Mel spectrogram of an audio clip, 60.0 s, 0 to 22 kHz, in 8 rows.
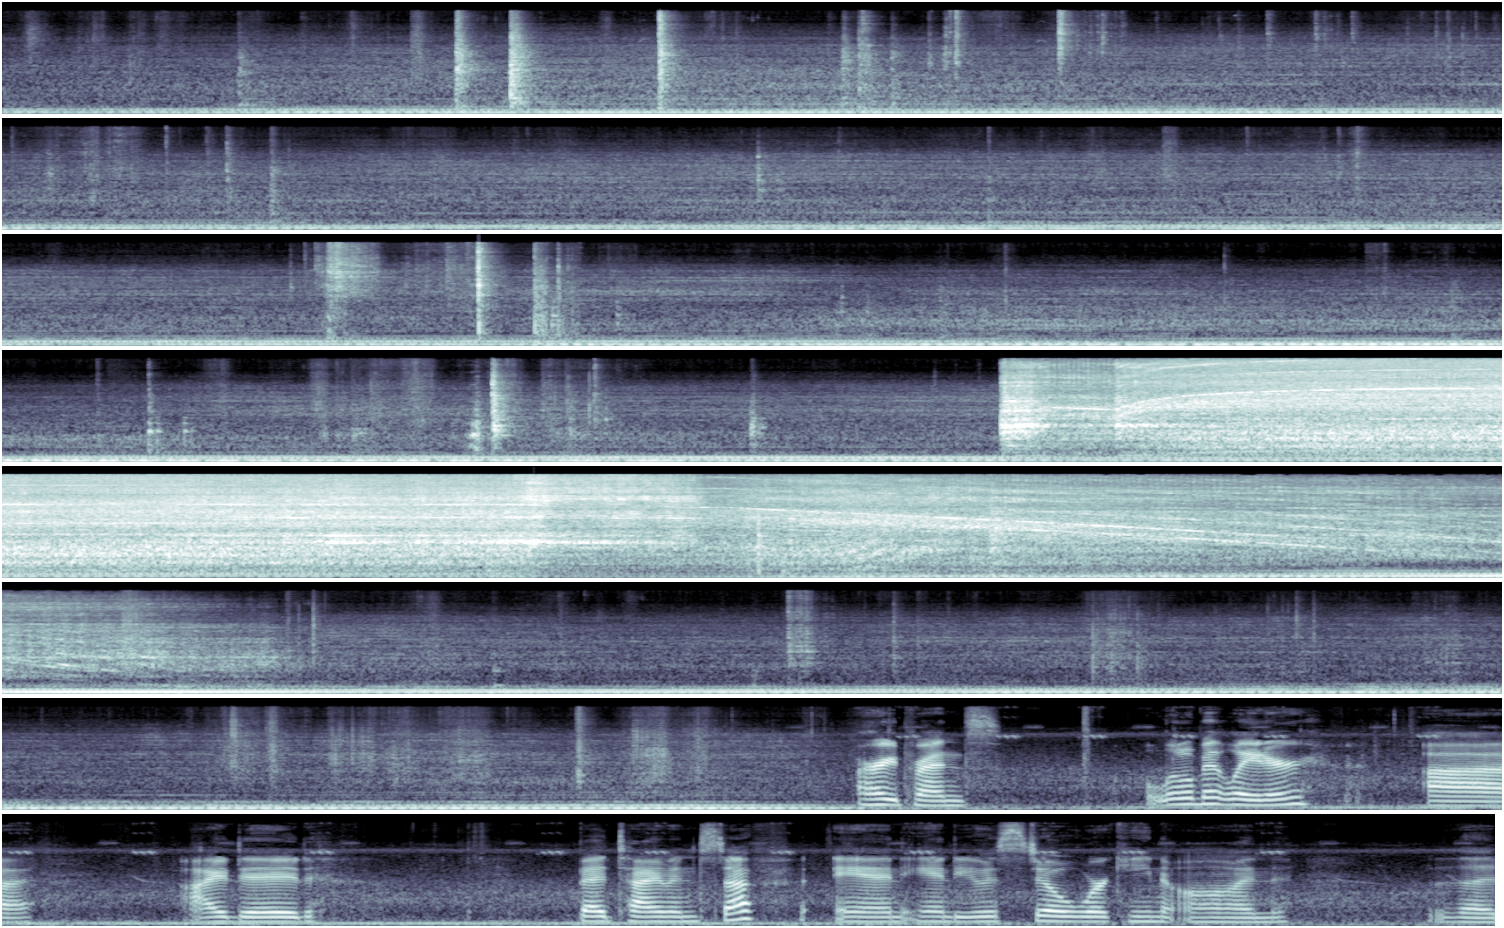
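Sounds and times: low engine hum: 0.0s - 31.4s, 33.5s - 49.2s
circular saw cutting wood: 27.5s - 39.1s.

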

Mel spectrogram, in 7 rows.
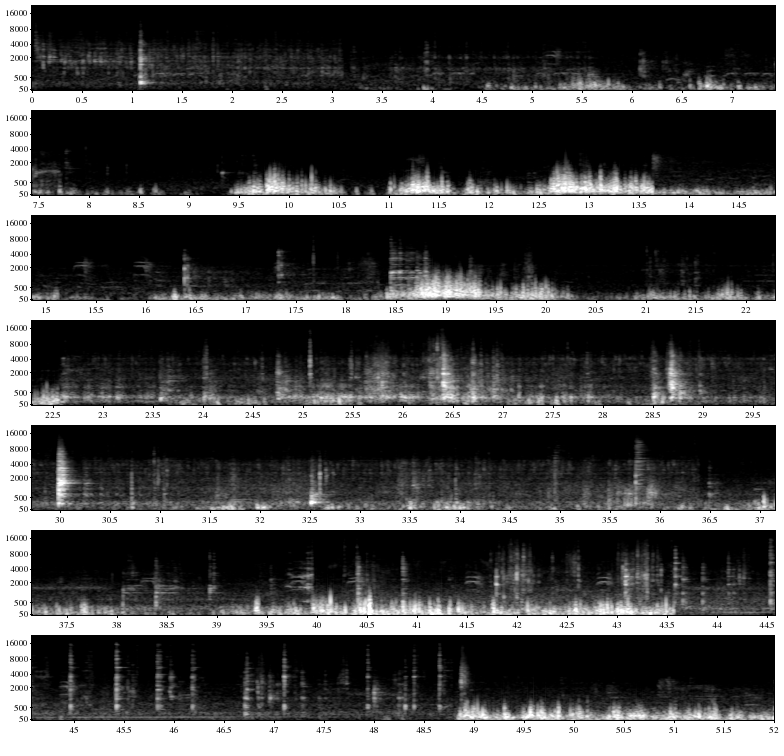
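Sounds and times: metal spoon clinking against bowl: 43.6s - 48.8s.

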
